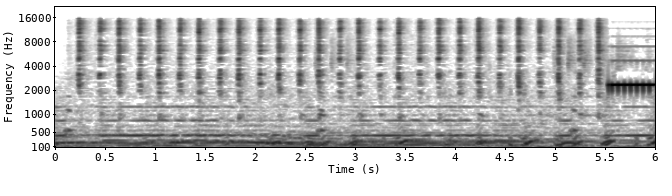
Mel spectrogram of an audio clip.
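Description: Quiz countdown-timer sound effect: a clock ticking quickly and evenly, about six ticks a second, over soft background music. Near the end a loud steady electronic beep of about half a second marks time up.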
